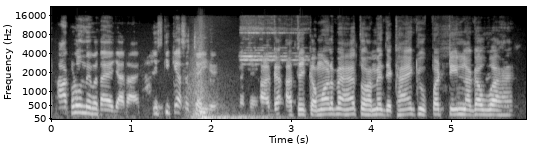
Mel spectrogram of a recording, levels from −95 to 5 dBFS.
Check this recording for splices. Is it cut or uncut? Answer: cut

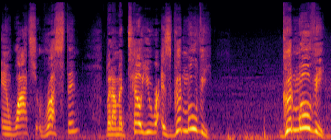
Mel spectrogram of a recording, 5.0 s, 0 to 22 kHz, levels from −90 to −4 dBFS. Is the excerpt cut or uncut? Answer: uncut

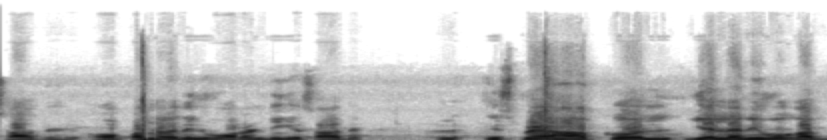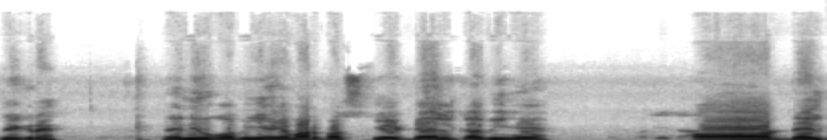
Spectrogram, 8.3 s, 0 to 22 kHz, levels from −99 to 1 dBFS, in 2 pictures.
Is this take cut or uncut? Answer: uncut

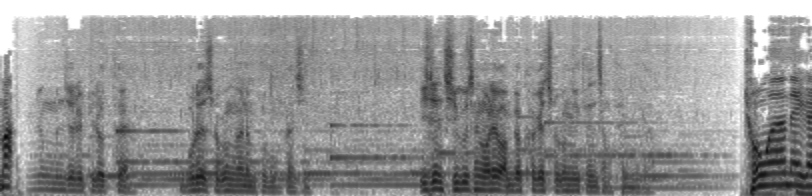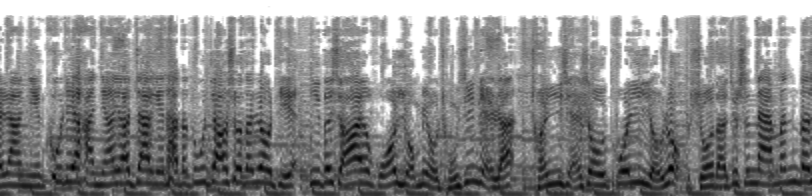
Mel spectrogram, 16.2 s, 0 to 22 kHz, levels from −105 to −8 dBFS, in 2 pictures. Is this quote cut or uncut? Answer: cut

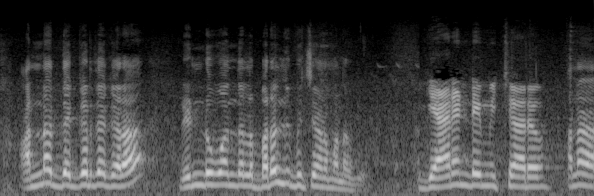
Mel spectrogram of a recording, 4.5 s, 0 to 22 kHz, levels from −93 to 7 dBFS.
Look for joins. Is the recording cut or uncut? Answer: cut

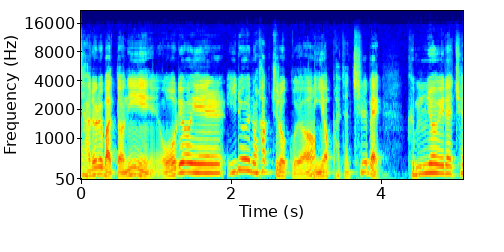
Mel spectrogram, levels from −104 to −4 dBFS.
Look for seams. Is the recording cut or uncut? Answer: cut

